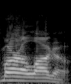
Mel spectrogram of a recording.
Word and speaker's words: Mar-a-Lago: It is Mar-a-Lago. I keep thinking Mars. There's this musician I really like whose name is Mars Argo, and it throws me off.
